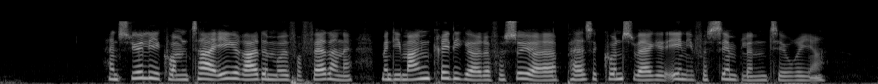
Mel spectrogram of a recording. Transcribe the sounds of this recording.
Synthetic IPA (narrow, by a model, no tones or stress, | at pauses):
hænsd̥yɐliəkʰomənt͡sʰɑ̰̈ːæe̝ɡ̥əʁɑd̥əð̩ˠmo̝ð̞̰ˠfɒ̽fæɾ̥ɐnəmend̥imɑ̈ŋəkʰʁit͡sʰiɡ̥ɐːd̥ɑ̈fɒ̽sø̰ɪ̰ɐæpʰæsəkʰɔ̽nsd̥ʋæɐɡ̥ð̩ˠe̝n̰ifɒ̽se̝m̰b̥lənət͡sʰe̝o̝ʁḭːɐ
